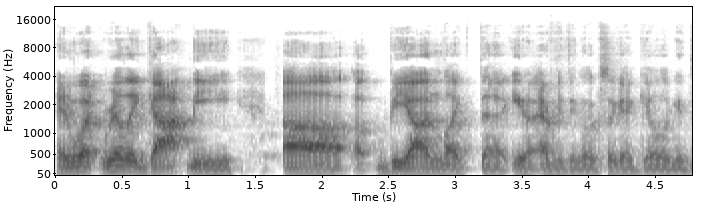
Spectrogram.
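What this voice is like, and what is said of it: Usual voice. Nothing is said of it.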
